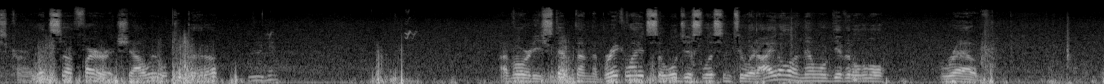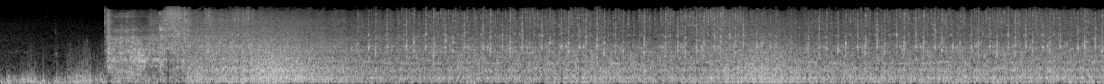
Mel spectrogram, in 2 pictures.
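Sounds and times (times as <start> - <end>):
car engine starting and idling: 12.1 - 22.0.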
